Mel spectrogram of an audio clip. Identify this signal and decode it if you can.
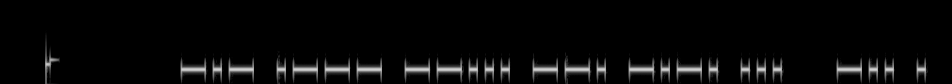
Morse code, heard as a keyed tone, about 15 wpm, 700 Hz. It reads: KJ7GCS DE
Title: USA Callsign DE Callsign 15wpm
